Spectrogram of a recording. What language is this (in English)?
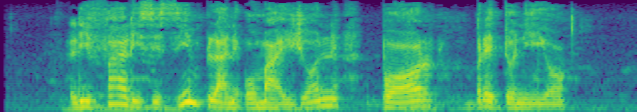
Esperanto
